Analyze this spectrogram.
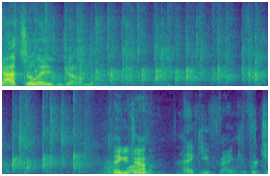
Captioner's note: applause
